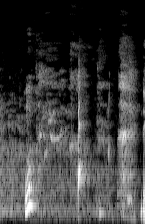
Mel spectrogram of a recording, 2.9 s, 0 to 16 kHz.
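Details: A 3-month-old baby boy with hiccups: short, abrupt gulping hiccup sounds among faint voices in a small room.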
